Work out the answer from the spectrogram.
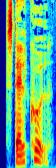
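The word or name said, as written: STALDKÅD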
